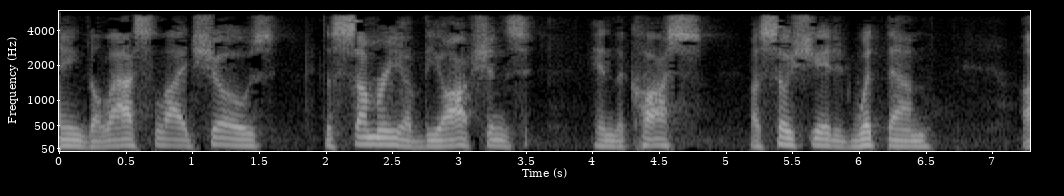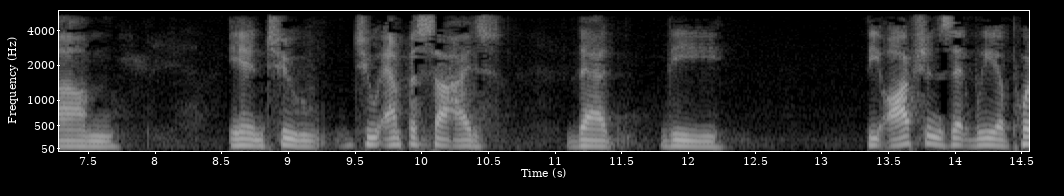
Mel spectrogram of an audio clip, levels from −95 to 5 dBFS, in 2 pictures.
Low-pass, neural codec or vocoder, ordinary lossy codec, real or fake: 5.4 kHz; codec, 16 kHz, 0.8 kbps, ZipCodec; MP3, 24 kbps; fake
